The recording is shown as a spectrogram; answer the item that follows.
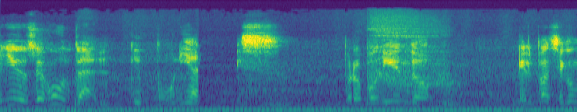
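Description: Faint male speech: a football commentator's narration on the match footage. A steady low hum runs underneath.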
